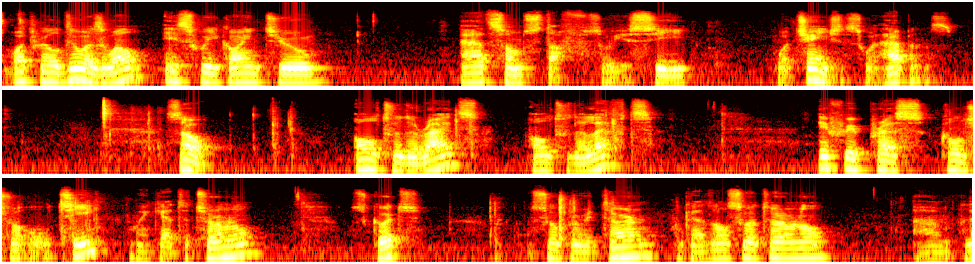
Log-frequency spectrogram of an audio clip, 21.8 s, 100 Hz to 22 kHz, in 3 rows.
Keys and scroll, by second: 9.3 alt+Right, 10.7 alt+Left, 15.0 ctrl+alt+t, 18.7 super+Return.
